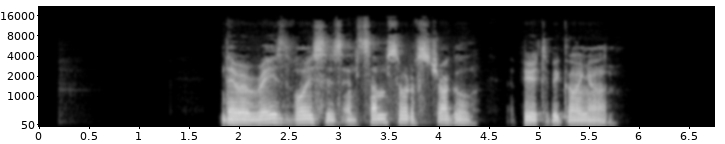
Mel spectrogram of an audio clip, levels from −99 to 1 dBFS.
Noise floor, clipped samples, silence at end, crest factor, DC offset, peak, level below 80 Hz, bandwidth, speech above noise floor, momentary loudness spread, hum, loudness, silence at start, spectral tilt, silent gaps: under -90 dBFS; under 0.1%; 1.05 s; 20 dB; under 0.1%; 0 dBFS; -62 dBFS; 14.5 kHz; over 72 dB; 9 LU; none; -19 LUFS; 1.8 s; -4 dB/octave; none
